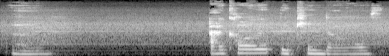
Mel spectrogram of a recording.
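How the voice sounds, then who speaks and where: A soft-spoken woman talks at a very slow pace. Audible room echo and noticeable background noise surround her voice. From US, Virginia (Portsmouth). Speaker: model. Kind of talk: interview monologue. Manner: hesitant with fillers (um).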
